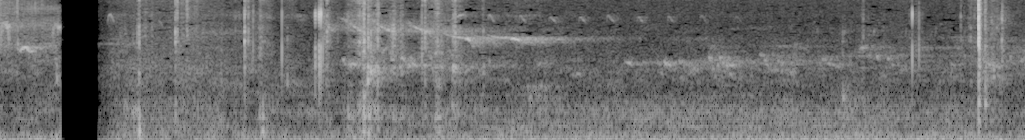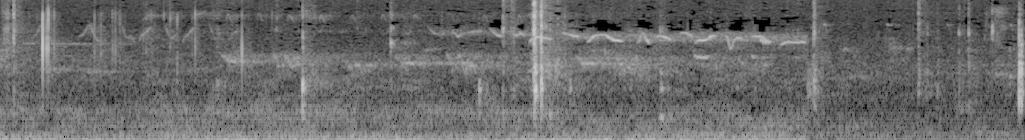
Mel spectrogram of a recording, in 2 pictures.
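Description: Hard shells clack and knock against stones.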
